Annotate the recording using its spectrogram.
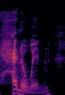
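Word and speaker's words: Tehenhauin: Oh, also the biggest skink ever bred and the champion of Sotek is called, it's pronounced Tehenowin, but if you was look at it phonetically, it looks like 10 in 1.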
